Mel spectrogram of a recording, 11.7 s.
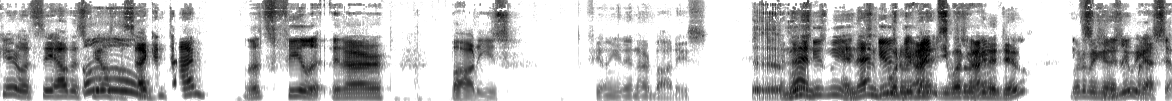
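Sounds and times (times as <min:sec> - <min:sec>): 
speech: 0:00.0 - 0:05.2, 0:06.0 - 0:11.7
long loud voiced burp: 0:07.5 - 0:08.2.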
